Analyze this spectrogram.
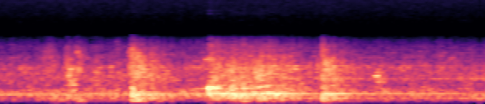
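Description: A bus interior rattles and thumps over bumps in the road.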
